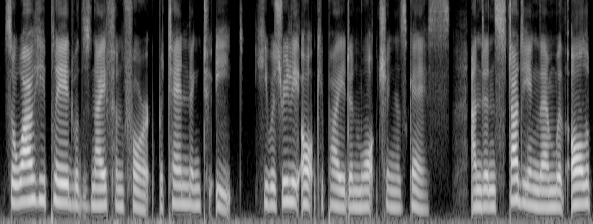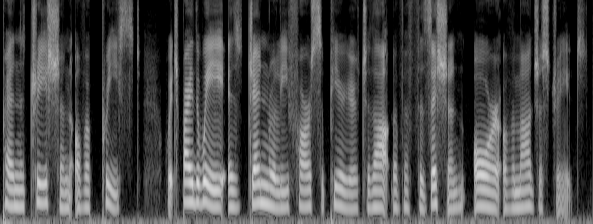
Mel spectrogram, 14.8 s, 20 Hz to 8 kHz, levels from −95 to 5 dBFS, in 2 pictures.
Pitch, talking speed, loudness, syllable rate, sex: 185 Hz, 195 wpm, -20 LUFS, 5.2 syllables/s, female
